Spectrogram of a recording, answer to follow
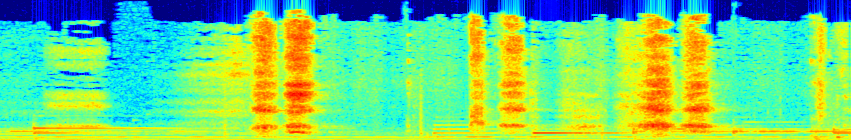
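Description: Soft drama score music with long held notes, over several short breathy gasps from the two actors struggling on the bed.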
